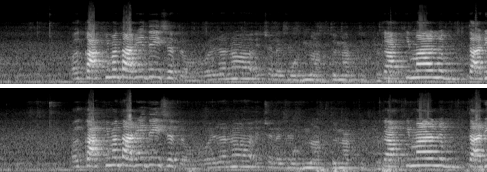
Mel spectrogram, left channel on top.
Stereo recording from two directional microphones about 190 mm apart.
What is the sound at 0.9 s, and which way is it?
Speech, 10° right (ahead or behind).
